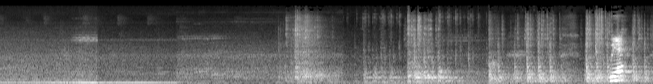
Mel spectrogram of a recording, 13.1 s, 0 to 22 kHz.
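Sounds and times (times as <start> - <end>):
faint hum: 0.0 - 5.6
cage lift metallic rattling: 5.5 - 13.0.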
